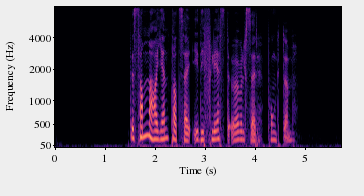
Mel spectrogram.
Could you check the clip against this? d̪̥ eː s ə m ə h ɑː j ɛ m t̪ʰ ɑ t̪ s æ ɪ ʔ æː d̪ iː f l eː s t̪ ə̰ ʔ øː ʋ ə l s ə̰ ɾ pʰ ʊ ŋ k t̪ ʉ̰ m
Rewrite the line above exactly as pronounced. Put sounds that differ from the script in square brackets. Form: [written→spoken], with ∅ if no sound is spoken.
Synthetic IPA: d̪̥ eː s [ə→ɑ] m ə h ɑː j ɛ [m→n] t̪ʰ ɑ t̪ s æ ɪ ʔ [æː→iː] d̪ iː f l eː s t̪ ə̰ ʔ øː ʋ ə l s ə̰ ɾ pʰ ʊ ŋ k t̪ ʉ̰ m

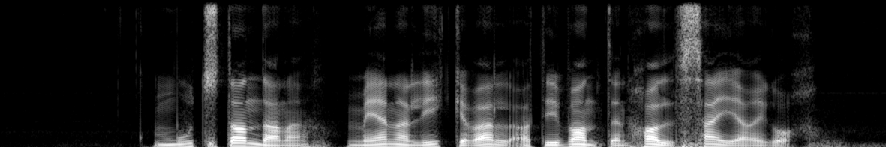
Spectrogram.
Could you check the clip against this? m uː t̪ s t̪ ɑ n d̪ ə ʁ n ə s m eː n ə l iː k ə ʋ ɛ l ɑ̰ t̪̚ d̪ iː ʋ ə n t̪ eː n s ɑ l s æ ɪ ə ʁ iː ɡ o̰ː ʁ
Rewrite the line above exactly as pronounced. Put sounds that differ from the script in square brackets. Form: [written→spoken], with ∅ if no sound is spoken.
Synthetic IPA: m uː t̪ s t̪ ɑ n d̪ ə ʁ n ə [s→∅] m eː n ə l iː k ə ʋ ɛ l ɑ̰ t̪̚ d̪ iː ʋ [ə→ɑ] n t̪ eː n [s→h] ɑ l s æ ɪ ə ʁ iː ɡ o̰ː ʁ

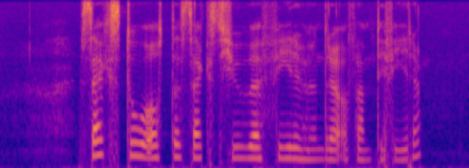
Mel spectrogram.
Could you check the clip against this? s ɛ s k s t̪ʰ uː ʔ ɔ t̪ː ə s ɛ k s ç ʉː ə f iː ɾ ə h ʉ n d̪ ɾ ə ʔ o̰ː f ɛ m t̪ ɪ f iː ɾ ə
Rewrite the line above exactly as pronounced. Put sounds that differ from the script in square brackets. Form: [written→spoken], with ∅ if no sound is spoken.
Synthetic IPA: s ɛ [s→∅] k s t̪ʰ uː [ʔ→∅] ɔ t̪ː ə s ɛ k s ç ʉː ə f iː ɾ ə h ʉ n d̪ ɾ ə ʔ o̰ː f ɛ m t̪ ɪ f iː ɾ ə

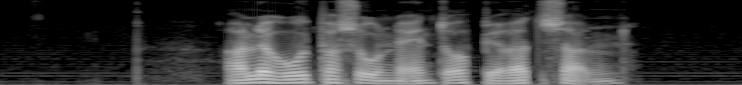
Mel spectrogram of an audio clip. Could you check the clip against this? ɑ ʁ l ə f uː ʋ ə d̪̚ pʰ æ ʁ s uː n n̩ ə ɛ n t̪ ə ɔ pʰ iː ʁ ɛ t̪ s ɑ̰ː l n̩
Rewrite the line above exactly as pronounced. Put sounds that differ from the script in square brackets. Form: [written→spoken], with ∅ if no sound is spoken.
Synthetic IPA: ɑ [ʁ→∅] l ə [f→h] uː ʋ ə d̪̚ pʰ æ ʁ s uː n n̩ ə ɛ n t̪ ə ɔ [pʰ→p] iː ʁ ɛ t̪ s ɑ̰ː l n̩

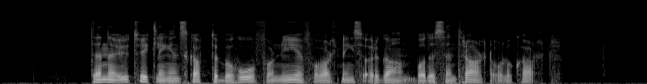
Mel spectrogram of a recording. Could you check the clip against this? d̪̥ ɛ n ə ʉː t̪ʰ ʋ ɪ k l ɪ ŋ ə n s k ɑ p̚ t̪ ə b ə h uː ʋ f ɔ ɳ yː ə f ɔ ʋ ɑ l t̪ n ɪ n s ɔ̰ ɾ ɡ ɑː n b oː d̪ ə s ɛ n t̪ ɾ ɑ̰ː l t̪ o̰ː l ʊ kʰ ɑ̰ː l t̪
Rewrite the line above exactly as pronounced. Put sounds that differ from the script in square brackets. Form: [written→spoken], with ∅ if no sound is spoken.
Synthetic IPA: d̪̥ ɛ n ə ʉː t̪ʰ ʋ ɪ k l ɪ ŋ ə n s k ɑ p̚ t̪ ə b ə h uː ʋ f ɔ ɳ yː ə f ɔ ʋ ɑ l t̪ n ɪ [n→ŋ] s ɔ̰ ɾ ɡ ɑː n b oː d̪ ə s ɛ n [t̪→t̪ʰ] ɾ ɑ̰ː l t̪ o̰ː l ʊ kʰ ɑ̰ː l t̪

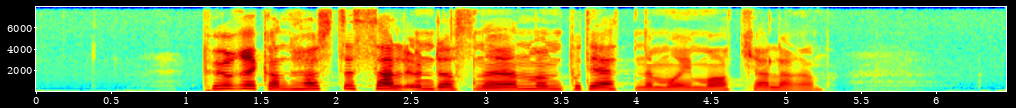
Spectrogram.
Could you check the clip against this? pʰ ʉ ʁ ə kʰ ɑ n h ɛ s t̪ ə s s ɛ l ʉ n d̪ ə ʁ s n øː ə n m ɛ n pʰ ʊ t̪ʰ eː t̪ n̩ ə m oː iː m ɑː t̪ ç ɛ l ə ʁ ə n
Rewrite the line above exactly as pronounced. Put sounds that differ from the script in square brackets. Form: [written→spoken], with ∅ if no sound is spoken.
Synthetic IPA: pʰ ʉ ʁ ə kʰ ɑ n h [ɛ→œ] s t̪ ə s s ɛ l ʉ n d̪ ə ʁ s n øː ə n m ɛ n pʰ ʊ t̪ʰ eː t̪ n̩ ə m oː iː m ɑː t̪ ç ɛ l ə ʁ ə n

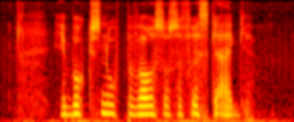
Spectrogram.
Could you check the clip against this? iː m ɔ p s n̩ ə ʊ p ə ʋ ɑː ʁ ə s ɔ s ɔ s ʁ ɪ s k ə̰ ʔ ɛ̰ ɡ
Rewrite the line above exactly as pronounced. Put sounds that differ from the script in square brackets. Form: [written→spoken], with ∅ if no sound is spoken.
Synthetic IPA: iː [m→b] ɔ [p→k] s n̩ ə ʊ p ə ʋ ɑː ʁ ə s ɔ s ɔ [s→f] ʁ ɪ s k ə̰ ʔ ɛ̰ ɡ

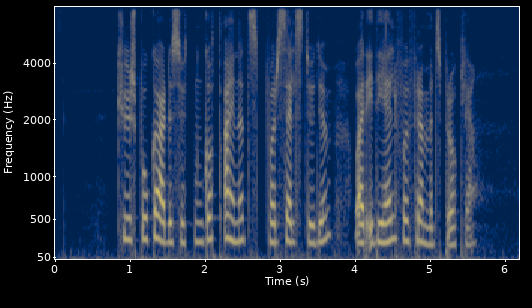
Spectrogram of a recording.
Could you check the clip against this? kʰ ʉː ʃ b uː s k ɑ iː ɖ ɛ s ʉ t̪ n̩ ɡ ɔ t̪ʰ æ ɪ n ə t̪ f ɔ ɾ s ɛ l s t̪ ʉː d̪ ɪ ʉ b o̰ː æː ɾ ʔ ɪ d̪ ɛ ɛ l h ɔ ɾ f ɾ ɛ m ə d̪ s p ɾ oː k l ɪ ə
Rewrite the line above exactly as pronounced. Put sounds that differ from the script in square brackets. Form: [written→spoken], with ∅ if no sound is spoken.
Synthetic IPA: kʰ ʉː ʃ b uː [s→∅] k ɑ [iː→æː] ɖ ɛ s ʉ t̪ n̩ ɡ ɔ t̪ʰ æ ɪ n ə t̪ f ɔ ɾ s ɛ l s t̪ ʉː d̪ ɪ ʉ [b→m] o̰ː æː ɾ ʔ ɪ d̪ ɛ ɛ l [h→f] ɔ ɾ f ɾ ɛ m ə d̪ s p ɾ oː k l ɪ ə

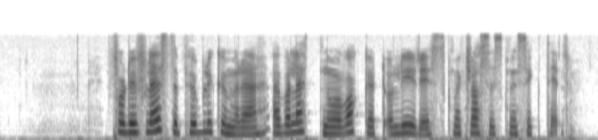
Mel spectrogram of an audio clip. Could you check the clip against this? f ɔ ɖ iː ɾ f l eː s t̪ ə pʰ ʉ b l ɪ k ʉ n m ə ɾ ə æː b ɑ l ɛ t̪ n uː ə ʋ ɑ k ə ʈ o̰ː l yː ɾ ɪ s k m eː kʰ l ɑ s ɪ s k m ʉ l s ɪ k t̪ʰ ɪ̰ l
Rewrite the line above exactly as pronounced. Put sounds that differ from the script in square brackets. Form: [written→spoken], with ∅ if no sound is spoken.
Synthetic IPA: f ɔ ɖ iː [ɾ→∅] f l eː s t̪ ə pʰ ʉ b l ɪ k ʉ [n→∅] m ə ɾ ə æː b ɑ l ɛ t̪ n uː ə ʋ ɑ k ə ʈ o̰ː l yː ɾ ɪ s k m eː kʰ l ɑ s ɪ s k m ʉ [l→∅] s ɪ k t̪ʰ ɪ̰ l

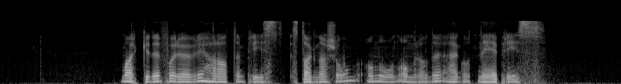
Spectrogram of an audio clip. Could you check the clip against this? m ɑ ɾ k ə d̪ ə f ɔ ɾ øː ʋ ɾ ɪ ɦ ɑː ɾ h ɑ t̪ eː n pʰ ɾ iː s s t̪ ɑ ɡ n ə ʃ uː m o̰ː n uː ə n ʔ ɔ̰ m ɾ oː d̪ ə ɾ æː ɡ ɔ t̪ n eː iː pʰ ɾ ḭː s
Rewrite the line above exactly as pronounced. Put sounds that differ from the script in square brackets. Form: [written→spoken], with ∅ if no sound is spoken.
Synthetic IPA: m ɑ ɾ k ə d̪ ə f ɔ ɾ øː ʋ ɾ ɪ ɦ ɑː ɾ h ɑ t̪ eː n pʰ ɾ iː s s t̪ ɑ ɡ n [ə→ɑ] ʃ uː [m→n] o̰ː n uː ə n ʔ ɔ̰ m ɾ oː d̪ ə ɾ æː ɡ ɔ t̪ n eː iː pʰ ɾ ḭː s

